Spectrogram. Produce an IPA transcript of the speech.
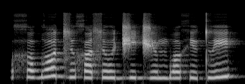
x ɔ ɡ ɔ d͡z o x ɒ s o d͡ʒ e d͡ʒ ɵ m b ɔ x e tʷ e

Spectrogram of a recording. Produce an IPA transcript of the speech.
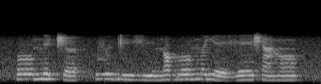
oː˧ ŋ e˧ t͡ʃ ə˨ | v ɨ˧ ɡ iː˨ ɣ iː˨ n ɔ˦ ɡ oː˦ ŋ ə˦ j eː˨ ɣ eː˧ ʃ ã˧ ɣ ɔ̃˧

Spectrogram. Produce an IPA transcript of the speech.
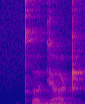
kʼ o ɡʲ ɔ ɖ

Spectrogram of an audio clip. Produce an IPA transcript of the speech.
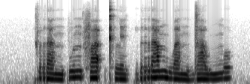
k r a˨˩ n p u˥˩ n f a˥˩ ʔ kʰ l e˨˩ k̚ r a˥˩ m w a˨˩ n d a˧ w m o˦˥ k̚

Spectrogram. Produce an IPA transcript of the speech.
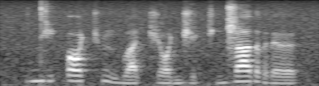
d i˥ ʔ ɔ˥ t͡ʃ m b a˩ t͡ʃ ɔ˩ d͡ʒ ə˩ t͡ʃ ɖ͡ʐ a˥ r ə˩

